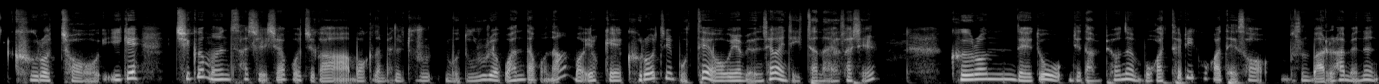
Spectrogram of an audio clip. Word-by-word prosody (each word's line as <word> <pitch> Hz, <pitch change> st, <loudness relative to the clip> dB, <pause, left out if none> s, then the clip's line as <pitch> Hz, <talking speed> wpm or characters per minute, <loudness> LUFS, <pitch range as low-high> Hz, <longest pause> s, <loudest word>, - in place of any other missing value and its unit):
그렇죠. 185 Hz, -7 st, 0 dB
이게 270 Hz, +7 st, +4 dB, 0.3 s
지금은 230 Hz, -9 st, +5 dB
사실 245 Hz, 0 st, -2 dB
시아버지가 220 Hz, -10 st, 0 dB
막 155 Hz, 0 st, -4 dB
그 -, -, -11 dB
남편을 160 Hz, +2 st, -6 dB
누르 170 Hz, -3 st, -6 dB
뭐 -, -, -8 dB
누르려고 190 Hz, +4 st, 0 dB
한다거나 215 Hz, -, -2 dB
막 -, -, -1 dB
이렇게 180 Hz, -1 st, 0 dB
그러지 255 Hz, +8 st, 0 dB
못해요. 250 Hz, -, +1 dB
왜냐하면 175 Hz, 0 st, +1 dB
연세가 245 Hz, +11 st, +3 dB
인제 175 Hz, -5 st, -2 dB
있잖아요 160 Hz, -1 st, -4 dB
사실. 180 Hz, +8 st, -2 dB, 0.7 s
그런데도 225 Hz, -4 st, +3 dB
인제 185 Hz, -2 st, -5 dB
남편은 205 Hz, +7 st, -1 dB
뭐가 165 Hz, -3 st, -2 dB
trigger가 280 Hz, -, -3 dB
돼서 190 Hz, -2 st, -3 dB, 0.2 s
무슨 225 Hz, -5 st, -7 dB
말을 210 Hz, -, +1 dB
하면은 210 Hz, +1 st, -1 dB
200 Hz, 365 characters per minute, -25 LUFS, 175-235 Hz, 0.7 s, 지금은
